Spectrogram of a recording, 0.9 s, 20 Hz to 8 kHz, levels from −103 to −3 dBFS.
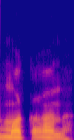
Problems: none marked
